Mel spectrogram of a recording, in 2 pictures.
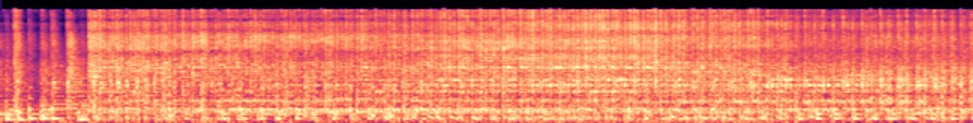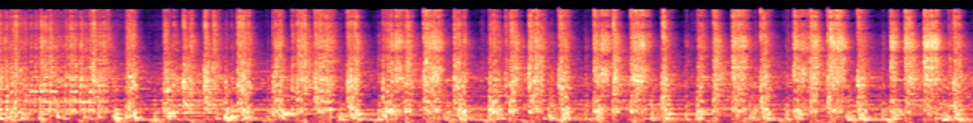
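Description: Loud festival procession drumming with music: a dense, continuous wall of drums and accompaniment, then from about eleven seconds in, rapid sharp drum strikes stand out with brief gaps between them.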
